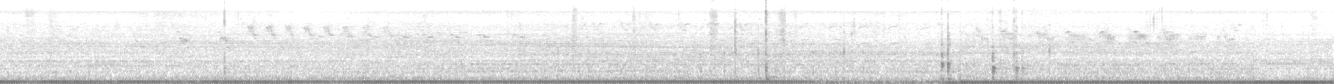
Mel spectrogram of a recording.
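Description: Bird chirping in two quick runs of short, evenly spaced high notes over a steady low hum. A few soft clicks come in the middle as a kitchen knife cuts through melon flesh.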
